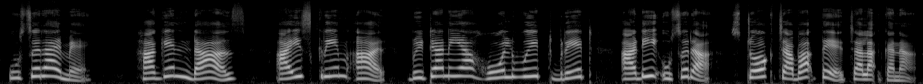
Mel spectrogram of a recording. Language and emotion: Santali, neutral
